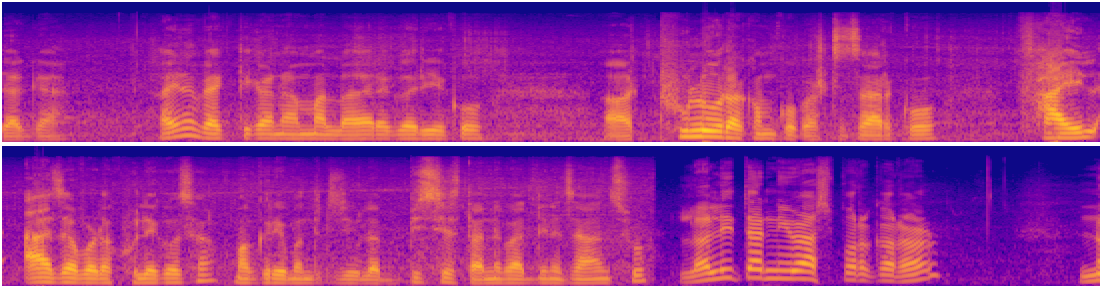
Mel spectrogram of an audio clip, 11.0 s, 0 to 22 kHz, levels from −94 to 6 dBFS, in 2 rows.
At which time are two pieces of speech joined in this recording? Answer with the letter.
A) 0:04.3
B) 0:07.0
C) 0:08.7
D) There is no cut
C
